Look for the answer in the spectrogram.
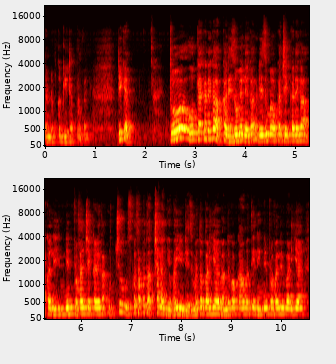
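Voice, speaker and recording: A man's voice: high voice, darkish tone. A young man explaining job-hunting steps in a casual, chatty lesson, checking in with listeners as he goes. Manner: chatty, repeats points, frequent fillers and "theek hai" check-ins. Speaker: career advice presenter. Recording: echoey room.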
